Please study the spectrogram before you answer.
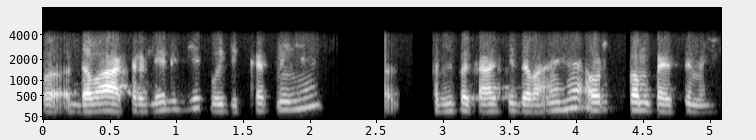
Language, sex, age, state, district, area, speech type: Hindi, male, 30-45, Uttar Pradesh, Varanasi, urban, conversation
